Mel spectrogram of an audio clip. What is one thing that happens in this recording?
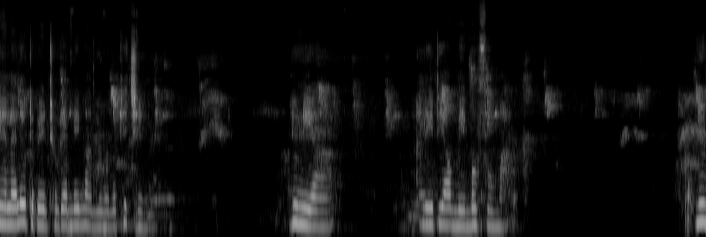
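A young woman speaks close by in a displeased voice.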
